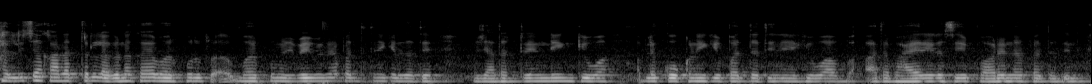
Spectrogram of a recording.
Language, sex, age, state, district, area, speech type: Marathi, male, 18-30, Maharashtra, Ratnagiri, rural, spontaneous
